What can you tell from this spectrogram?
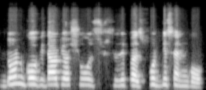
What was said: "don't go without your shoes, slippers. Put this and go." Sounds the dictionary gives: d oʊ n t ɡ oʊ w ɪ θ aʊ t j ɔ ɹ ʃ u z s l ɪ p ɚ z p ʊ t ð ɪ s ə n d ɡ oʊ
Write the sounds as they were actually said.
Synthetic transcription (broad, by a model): d oʊ n t ɡ oʊ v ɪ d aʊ t j ɔ ɹ ʃ u z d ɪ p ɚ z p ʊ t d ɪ s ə n ɡ oʊ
